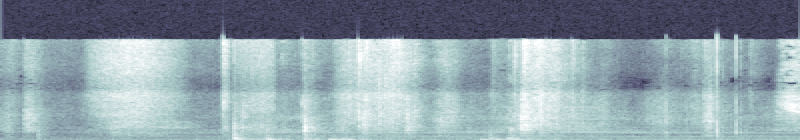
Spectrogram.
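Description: Rustling and light bumps of a phone camera being handled and carried around a generator, with two brief low-pitched sounds about a second and two and a half seconds in.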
